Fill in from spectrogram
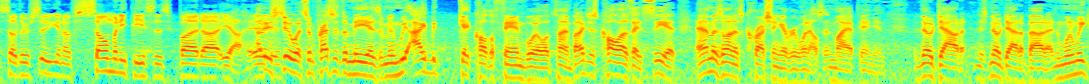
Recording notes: live from re:Invent 2017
